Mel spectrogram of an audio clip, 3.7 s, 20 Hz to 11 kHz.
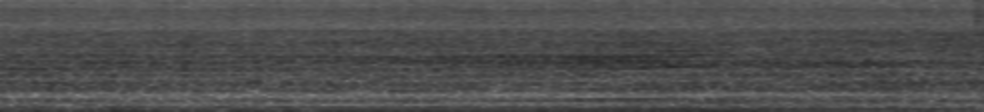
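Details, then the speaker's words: Subaru 360 two-stroke van on first drive after mechanical restoration, oil-injected, pulling away in first then into second without grinding; steady, even burble with smooth low beat, no knocks or rattles; running healthy. "Get in the second gear. No grindy going in the second. That's good."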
